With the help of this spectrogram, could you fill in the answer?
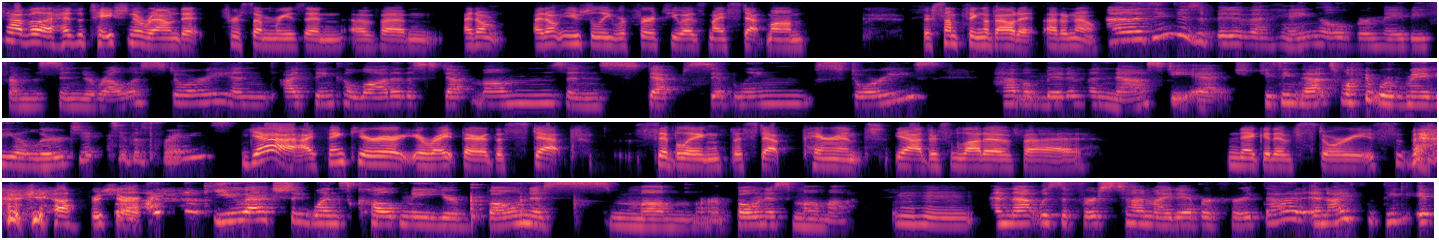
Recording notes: I meet on zoom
